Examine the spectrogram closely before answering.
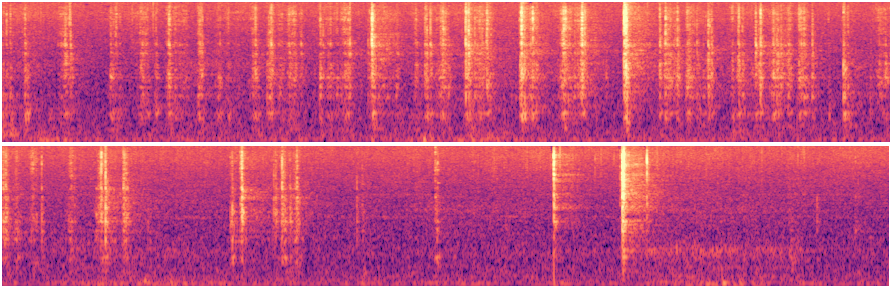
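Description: Faint, irregular small metal clicks and ticks of an Allen key turning a bolt as it is threaded into a steel bracket plate, with one sharper click about three-quarters of the way through.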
